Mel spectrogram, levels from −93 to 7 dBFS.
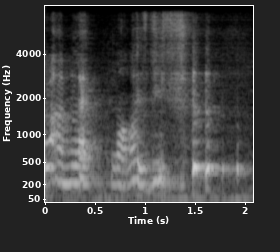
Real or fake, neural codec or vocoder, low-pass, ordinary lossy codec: fake; codec, 44.1 kHz, 2.6 kbps, SNAC; 7.2 kHz; none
